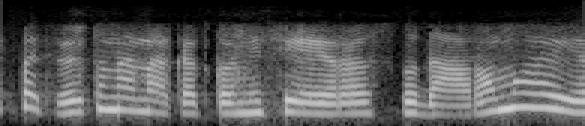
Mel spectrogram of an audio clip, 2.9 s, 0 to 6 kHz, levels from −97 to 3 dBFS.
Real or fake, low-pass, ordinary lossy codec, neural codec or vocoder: real; 5.4 kHz; AAC, 24 kbps; none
